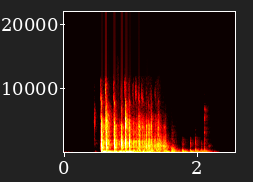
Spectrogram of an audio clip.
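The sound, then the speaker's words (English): Dice are rolled onto a hard table for a space combat initiative roll, clattering in a quick burst of sharp clicks, then rattling and tumbling more softly for a second or so before settling on an 8. Fairly loud, with no voices. “That's an 8 on the dice.”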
